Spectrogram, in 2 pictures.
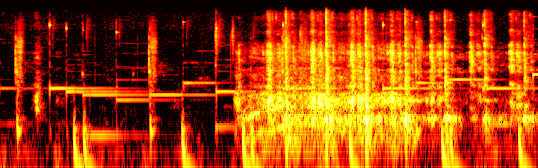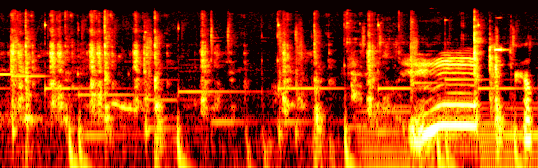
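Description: Sewing machine running along a dress side seam, a fast clattering needle rhythm in stop-start bursts, ending with a short backstitch, amid soft fabric rustling.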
